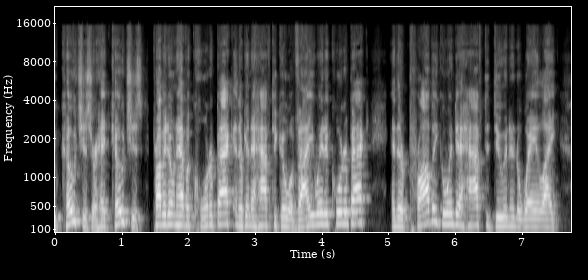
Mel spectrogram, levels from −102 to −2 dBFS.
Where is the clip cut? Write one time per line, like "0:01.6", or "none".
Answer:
0:01.4
0:02.8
